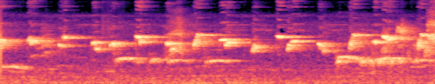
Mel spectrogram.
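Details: Bird song heard in the morning, a lively stream of sweet whistled notes hopping between pitches, some rising, some falling, delivered quickly and clearly with little background noise.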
